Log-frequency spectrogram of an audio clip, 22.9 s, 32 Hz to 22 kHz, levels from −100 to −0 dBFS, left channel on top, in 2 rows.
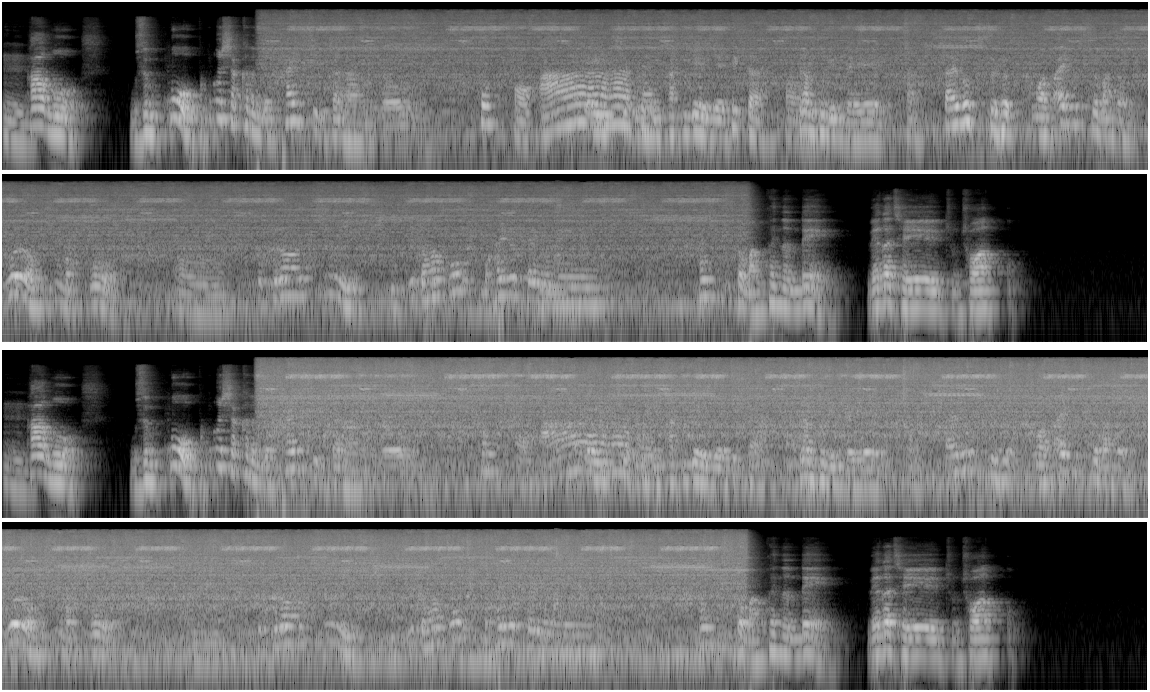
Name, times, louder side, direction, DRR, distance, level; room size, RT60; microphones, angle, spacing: voice 1, 0.2-0.9 1.3-4.3 5.7-7.3 8.0-9.4 10.3-12.7 14.0-15.1 15.3-17.6 18.4-19.8 20.1-21.5, equal, 5° left, 0 dB, 0.4 m, -33 dB
sound 1, 2.5-18.9, right 9 dB, 90° right, 0.3 m, -29 dB
voice 2, 4.7-6.5 7.4-8.1 9.3-10.3 13.2-13.7 16.8-17.2, left 4 dB, 75° left, 4 dB, 0.4 m, -34 dB
2.7 x 2.0 x 2.4 m, 0.42 s
head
